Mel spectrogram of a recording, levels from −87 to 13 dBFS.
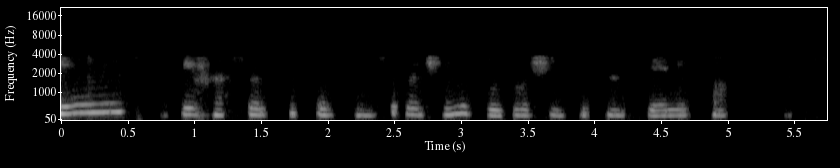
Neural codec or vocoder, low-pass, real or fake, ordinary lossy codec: codec, 24 kHz, 0.9 kbps, WavTokenizer, medium speech release version 1; 3.6 kHz; fake; Opus, 16 kbps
